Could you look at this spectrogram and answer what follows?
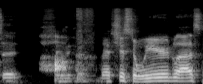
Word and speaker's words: Hopf: Hopf. That's how you pronounce it. How do you pronounce it? Hopf.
